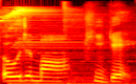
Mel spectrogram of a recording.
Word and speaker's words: Audemars Piguet: Now, why is it Audemars, not Audemars? Because there's an S on the end of it. Well, in French, if there's an S at the end of a word, you do not pronounce it. You just don't see it, like slash it out, invisible. And that becomes Audemars, okay?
